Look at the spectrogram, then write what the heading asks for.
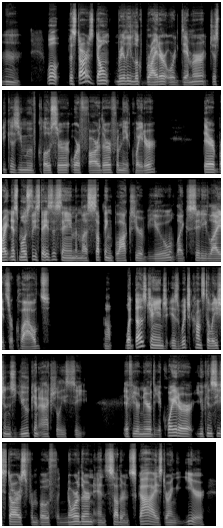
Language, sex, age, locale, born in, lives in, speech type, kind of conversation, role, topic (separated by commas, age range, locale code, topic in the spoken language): English, male, 45-49, en-US, United States, United States, read, expert-assistant, expert, Why do constellations change with the seasons?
